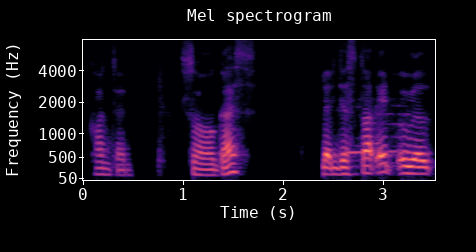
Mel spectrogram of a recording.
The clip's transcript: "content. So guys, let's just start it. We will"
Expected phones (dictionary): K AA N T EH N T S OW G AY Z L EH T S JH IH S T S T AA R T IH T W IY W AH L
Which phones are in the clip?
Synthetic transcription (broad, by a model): K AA N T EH N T S OW G AY S L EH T JH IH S S T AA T IH T W IY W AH L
